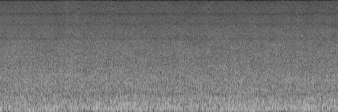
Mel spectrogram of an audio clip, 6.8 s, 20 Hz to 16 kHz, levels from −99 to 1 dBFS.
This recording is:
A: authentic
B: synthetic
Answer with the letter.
B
